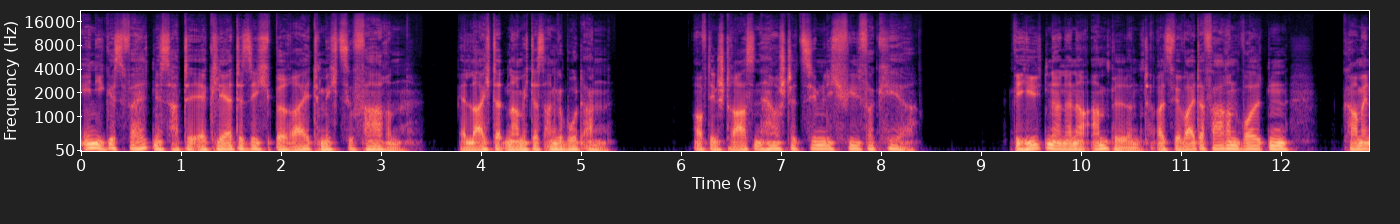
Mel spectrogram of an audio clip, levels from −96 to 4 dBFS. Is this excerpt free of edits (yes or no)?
yes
